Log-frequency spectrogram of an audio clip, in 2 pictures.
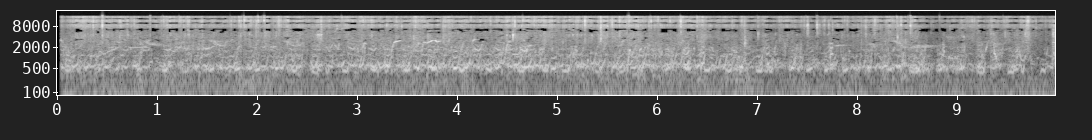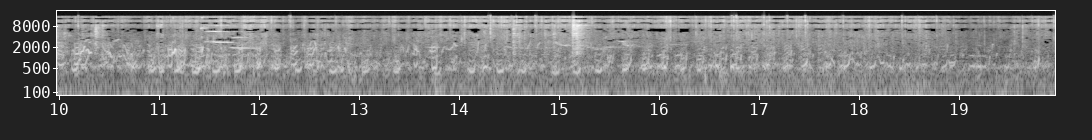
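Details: A herd of 26 female pet guinea pigs making a steady, dense murmur of low chattering and rumbling, broken by occasional short high squeaks that sweep upward, with faint clicks and rustling throughout.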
